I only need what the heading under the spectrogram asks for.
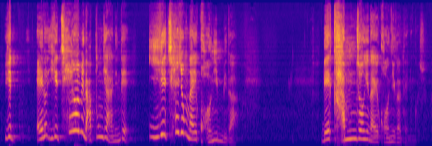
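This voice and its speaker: A male pastor preaching a sermon to his congregation in a church, acting out quotes and asking the listeners questions. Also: high voice. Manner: animated, acts out quotes and exclamations. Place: church sanctuary.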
